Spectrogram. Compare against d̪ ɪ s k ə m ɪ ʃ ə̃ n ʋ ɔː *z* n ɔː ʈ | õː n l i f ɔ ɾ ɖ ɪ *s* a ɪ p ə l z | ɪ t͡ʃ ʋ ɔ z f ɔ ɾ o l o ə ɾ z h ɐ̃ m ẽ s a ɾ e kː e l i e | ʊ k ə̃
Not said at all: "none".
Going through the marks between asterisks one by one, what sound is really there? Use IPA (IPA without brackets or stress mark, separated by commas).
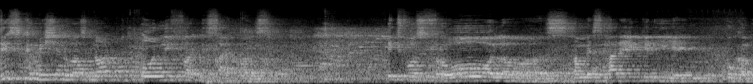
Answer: z, s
